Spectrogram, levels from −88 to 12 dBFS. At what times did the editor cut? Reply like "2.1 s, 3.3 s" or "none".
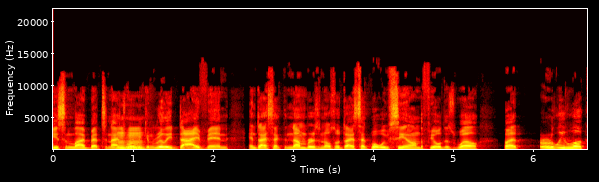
none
